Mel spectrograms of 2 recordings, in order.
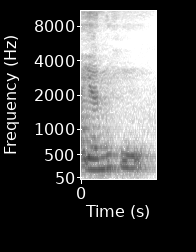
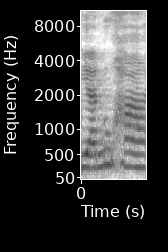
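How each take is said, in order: First: The name ends with an 'u' vowel. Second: The name ends with an 'a' vowel. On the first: The speaker calls it right. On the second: The speaker calls it wrong. "bukan ya Nuha"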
